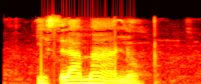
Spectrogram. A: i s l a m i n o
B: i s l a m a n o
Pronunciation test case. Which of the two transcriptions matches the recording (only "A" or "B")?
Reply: B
